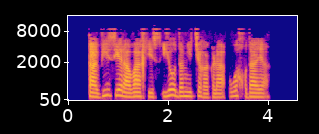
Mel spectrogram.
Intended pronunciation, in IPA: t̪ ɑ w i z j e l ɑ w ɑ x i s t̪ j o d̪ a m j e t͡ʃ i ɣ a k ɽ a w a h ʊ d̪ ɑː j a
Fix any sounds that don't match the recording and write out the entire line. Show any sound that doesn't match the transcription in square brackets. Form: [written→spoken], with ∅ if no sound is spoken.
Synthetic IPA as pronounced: t̪ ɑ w i z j e [l→ɾ] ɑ w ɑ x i s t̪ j o d̪ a m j e t͡ʃ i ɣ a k ɽ a w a [h→x] ʊ d̪ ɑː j a

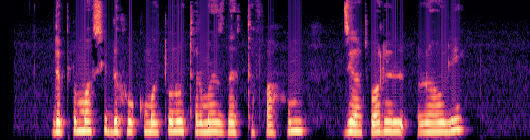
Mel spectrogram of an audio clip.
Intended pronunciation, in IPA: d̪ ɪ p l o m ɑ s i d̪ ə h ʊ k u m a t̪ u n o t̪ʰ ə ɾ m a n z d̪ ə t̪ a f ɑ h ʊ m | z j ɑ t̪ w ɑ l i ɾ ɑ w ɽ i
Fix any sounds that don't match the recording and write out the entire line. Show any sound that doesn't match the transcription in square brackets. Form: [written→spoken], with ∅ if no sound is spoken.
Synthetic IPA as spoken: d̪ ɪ p l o m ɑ s i d̪ ə h ʊ k u m a t̪ u n o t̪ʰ ə ɾ m a n z d̪ ə t̪ a f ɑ h ʊ m | z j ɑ t̪ w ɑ l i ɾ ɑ w [ɽ→l] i

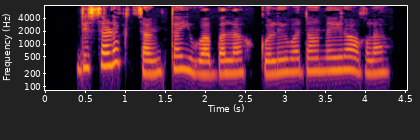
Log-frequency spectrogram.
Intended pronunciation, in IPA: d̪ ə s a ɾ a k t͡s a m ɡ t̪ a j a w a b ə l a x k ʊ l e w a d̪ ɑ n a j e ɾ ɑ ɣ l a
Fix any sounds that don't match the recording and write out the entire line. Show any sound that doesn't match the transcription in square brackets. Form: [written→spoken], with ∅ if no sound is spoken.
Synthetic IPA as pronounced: d̪ ə s a [ɾ→ɽ] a k t͡s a [m→ŋ] ɡ t̪ a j a w a b ə l a x k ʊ l e w a d̪ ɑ n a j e ɾ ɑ ɣ l a

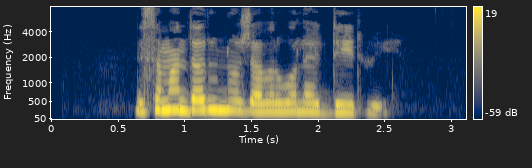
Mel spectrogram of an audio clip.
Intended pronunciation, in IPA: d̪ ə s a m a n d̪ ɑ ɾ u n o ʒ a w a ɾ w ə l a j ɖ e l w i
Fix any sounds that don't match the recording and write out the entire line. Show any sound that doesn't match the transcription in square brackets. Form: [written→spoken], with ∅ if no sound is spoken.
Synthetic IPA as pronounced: d̪ ə s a m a n d̪ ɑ ɾ u n o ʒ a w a ɾ w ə l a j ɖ e [l→ɾ] w i

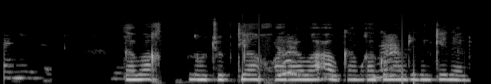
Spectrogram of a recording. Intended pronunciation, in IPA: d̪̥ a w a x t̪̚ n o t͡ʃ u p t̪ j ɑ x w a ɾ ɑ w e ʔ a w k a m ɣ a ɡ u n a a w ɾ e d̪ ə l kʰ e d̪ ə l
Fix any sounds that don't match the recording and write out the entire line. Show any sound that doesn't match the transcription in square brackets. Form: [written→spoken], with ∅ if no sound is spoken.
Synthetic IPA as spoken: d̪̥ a w a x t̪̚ n o t͡ʃ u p t̪ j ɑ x w a ɾ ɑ w [e→a] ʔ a w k a m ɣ a ɡ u n a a w ɾ e d̪ ə l [kʰ→k] e d̪ ə l

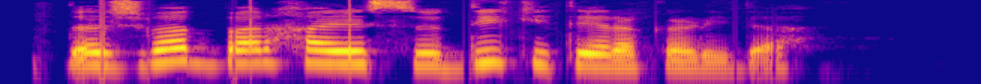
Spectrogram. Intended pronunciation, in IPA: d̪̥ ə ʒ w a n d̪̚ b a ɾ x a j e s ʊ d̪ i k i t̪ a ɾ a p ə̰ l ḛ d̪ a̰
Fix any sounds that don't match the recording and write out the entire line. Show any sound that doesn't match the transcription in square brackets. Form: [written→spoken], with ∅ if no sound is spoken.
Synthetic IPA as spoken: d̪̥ ə ʒ w a n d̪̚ b a ɾ x a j e s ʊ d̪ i k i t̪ [a→e] ɾ a [p→k] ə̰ [l→ɽ] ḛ d̪ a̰

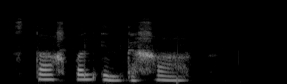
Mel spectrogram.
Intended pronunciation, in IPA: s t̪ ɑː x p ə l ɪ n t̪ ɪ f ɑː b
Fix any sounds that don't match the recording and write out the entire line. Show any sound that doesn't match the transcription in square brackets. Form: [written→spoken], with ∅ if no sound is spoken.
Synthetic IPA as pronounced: s t̪ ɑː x p ə l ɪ n t̪ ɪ [f→x] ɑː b

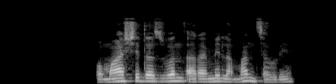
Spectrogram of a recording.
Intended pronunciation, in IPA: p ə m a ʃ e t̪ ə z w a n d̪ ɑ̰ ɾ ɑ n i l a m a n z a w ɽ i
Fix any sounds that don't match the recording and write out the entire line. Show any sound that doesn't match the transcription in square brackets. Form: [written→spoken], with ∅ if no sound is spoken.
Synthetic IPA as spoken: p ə m [a→ɑ] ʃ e [t̪→d̪] ə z w a n d̪ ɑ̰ ɾ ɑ [n→m] i l a m a n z a w ɽ i

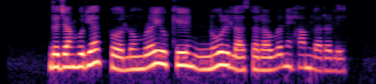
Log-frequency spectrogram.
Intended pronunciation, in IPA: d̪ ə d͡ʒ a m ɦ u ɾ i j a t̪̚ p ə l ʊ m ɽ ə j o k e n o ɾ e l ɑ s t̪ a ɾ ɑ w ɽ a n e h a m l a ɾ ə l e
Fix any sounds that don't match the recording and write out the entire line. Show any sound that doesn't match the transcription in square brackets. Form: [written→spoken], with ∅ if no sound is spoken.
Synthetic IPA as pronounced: d̪ ə d͡ʒ a m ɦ u ɾ i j a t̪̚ p ə l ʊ m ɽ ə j o k e n o ɾ e l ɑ s t̪ a ɾ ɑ w ɽ [a→ə] n e h a m l a ɾ ə l e

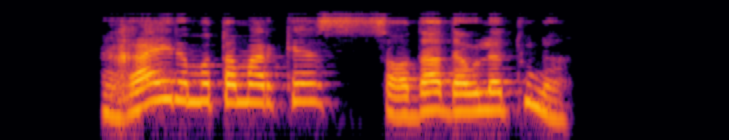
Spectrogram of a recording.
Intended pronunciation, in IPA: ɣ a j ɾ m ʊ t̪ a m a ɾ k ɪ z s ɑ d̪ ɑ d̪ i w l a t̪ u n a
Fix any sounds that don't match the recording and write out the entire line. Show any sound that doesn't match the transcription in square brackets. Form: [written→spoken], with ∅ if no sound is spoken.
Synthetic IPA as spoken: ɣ a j ɾ m ʊ t̪ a m a ɾ k ɪ z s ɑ d̪ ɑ d̪ [i→a] w l a t̪ u n a

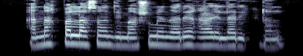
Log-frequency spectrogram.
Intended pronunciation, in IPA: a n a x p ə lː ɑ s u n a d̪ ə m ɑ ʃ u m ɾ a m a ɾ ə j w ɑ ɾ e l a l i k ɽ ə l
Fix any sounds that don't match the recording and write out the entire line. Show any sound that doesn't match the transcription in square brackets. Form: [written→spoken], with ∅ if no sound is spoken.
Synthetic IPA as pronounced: a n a x p ə lː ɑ s u n a d̪ ə m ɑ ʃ u m [ɾ→l] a [m→n] a ɾ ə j [w→ɣ] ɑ [ɾ→ɽ] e l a [l→ɾ] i k ɽ ə l

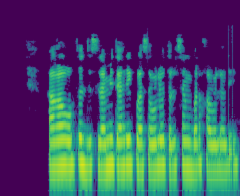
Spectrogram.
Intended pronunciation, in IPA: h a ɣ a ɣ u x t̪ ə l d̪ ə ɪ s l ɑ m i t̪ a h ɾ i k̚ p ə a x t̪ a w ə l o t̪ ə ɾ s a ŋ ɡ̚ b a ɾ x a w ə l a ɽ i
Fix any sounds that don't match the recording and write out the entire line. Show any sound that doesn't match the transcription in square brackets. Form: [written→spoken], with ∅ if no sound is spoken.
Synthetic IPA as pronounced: h a ɣ a ɣ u x t̪ ə l d̪ ə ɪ s l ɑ m i t̪ a h ɾ i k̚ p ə a [x→s] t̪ a w ə l o t̪ ə ɾ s a ŋ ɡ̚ b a ɾ x a w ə l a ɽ i

